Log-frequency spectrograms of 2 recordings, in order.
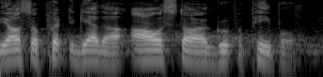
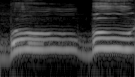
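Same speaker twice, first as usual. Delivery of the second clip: mock booing; 14 semitones higher than usual. Crowd imitated booing the staff.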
